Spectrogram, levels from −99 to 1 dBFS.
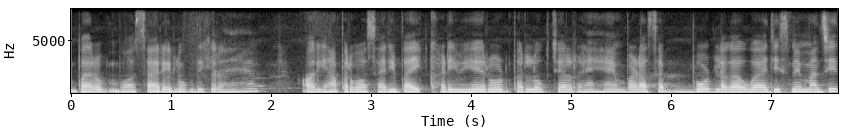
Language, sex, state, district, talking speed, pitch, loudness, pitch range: Hindi, female, Chhattisgarh, Raipur, 240 wpm, 215 Hz, -12 LUFS, 210-220 Hz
